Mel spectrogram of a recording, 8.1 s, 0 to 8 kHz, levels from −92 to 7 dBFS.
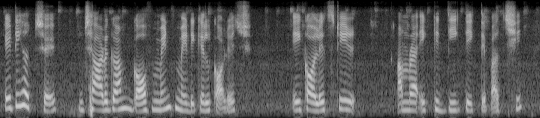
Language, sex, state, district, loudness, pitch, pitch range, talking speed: Bengali, female, West Bengal, Jhargram, -18 LUFS, 215 Hz, 200-240 Hz, 110 wpm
